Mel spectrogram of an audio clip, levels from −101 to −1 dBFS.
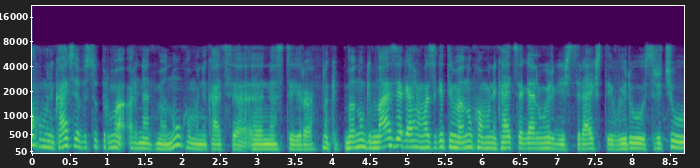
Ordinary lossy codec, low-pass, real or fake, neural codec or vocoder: Opus, 64 kbps; 7.2 kHz; real; none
